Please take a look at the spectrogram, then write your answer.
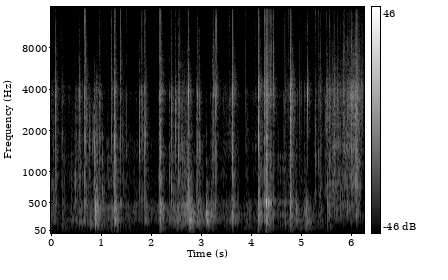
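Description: A Cricut Joy vinyl label being slowly peeled from its backing, giving close, irregular crinkling and crackling ticks with no talk.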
